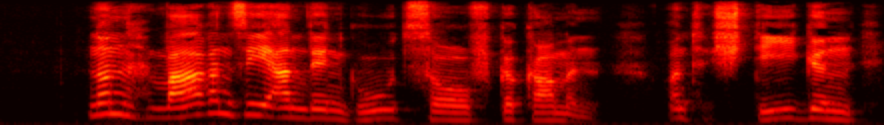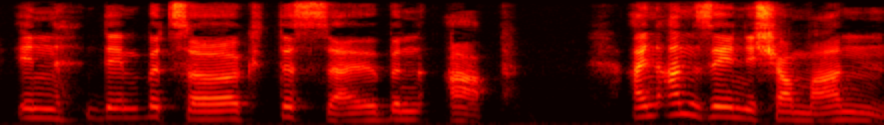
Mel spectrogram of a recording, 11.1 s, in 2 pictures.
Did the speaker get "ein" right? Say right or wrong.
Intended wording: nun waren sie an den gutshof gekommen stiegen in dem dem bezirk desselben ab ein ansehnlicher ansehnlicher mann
right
